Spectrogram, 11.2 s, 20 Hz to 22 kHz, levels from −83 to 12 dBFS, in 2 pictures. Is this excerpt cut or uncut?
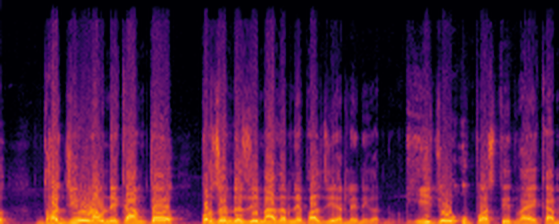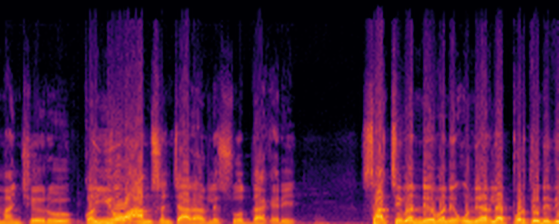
cut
